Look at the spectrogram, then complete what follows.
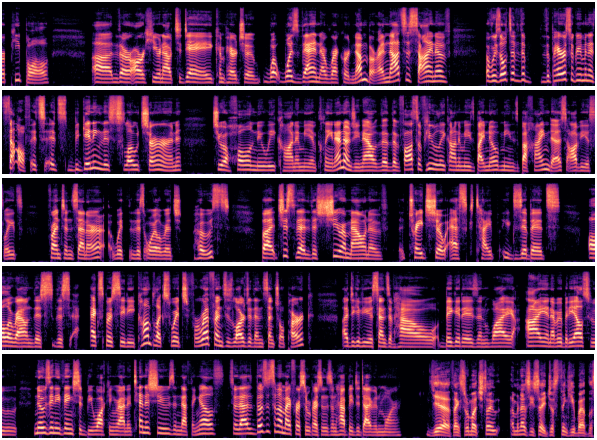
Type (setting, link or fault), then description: setting, busy venue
